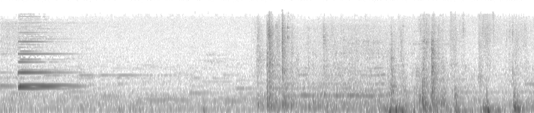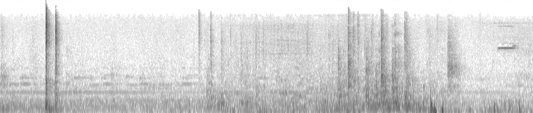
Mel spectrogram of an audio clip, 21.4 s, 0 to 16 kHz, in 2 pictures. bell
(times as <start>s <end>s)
0.0s 2.6s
